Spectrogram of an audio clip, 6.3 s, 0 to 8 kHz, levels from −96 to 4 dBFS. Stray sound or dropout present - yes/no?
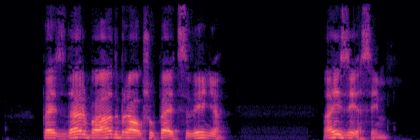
no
